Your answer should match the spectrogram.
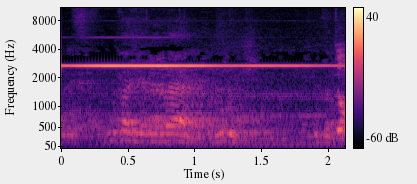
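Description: Public-address feedback: a steady high-pitched ringing tone from the microphones and loudspeakers, with a man's voice faintly under it. It is the sign of the sound system turned up too loud.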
